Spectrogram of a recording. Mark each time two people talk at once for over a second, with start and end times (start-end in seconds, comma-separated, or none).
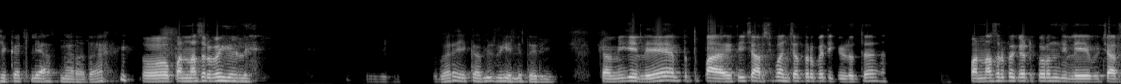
none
